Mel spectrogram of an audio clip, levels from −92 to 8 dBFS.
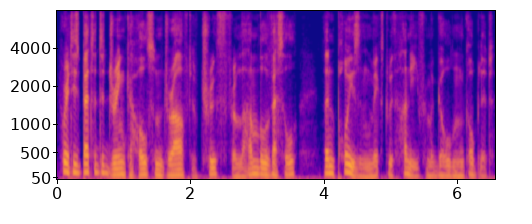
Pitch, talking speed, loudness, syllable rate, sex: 100 Hz, 220 wpm, -21 LUFS, 5.7 syllables/s, male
